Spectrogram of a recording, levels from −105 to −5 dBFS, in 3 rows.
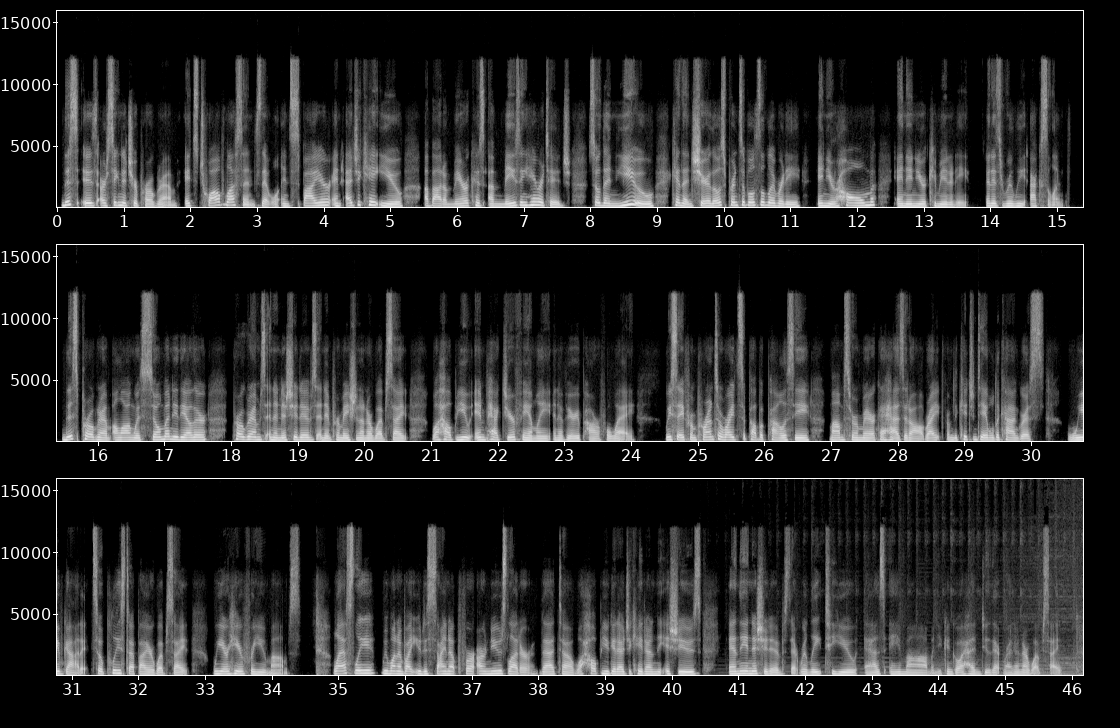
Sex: female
